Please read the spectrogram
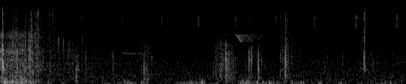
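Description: Quiet, irregular footsteps and crunches over dry leaf litter, twigs and rock, with a single short high chirp a little over two seconds in.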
